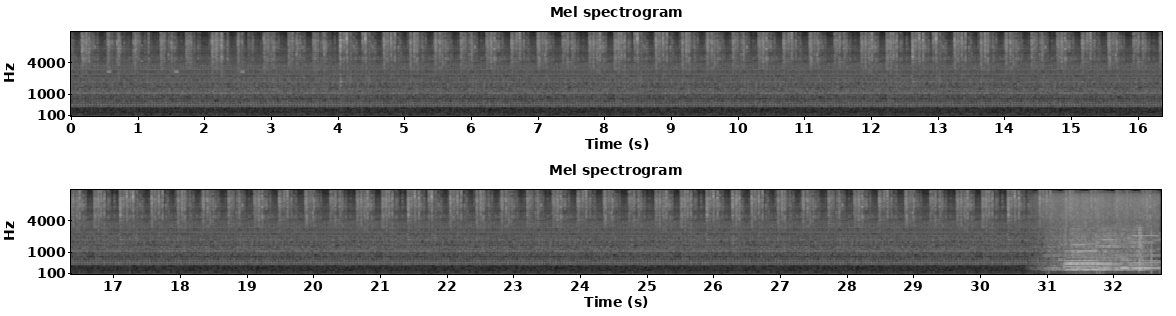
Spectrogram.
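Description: A mechanism clicking steadily and rhythmically, about three clicks a second, over a constant low hum.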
